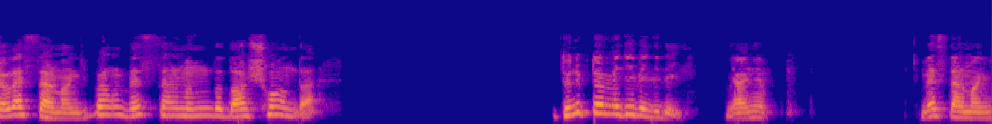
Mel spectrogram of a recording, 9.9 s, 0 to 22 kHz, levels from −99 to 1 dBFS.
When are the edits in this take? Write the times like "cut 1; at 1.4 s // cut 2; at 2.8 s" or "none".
none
